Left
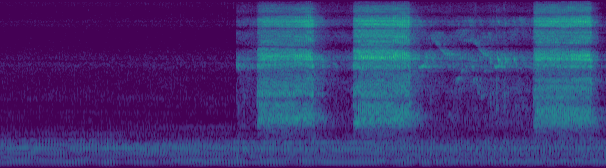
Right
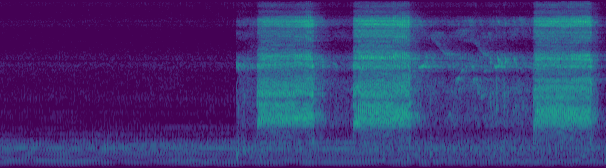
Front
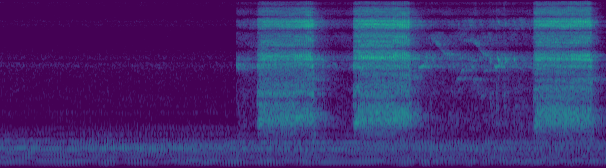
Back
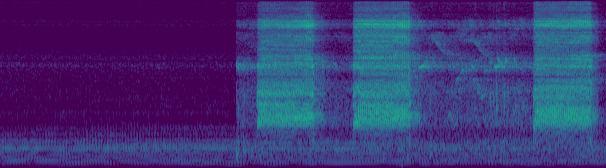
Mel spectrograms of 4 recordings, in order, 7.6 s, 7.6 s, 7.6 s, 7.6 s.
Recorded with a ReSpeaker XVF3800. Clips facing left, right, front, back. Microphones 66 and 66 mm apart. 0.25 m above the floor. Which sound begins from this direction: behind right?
A bird, at 3.0 s.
